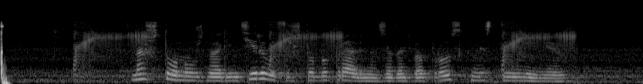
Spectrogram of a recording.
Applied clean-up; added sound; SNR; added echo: none; Fart; 16 dB; none.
